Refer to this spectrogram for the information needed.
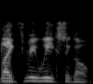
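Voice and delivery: ordinary talk, nothing marked

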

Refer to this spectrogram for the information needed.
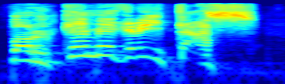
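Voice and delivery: high, slow mock complaint; lightly hammed-up protest; acted complaint. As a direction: whine it slowly as the put-upon husband. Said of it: "cuando su viejo les diga".

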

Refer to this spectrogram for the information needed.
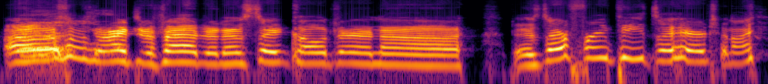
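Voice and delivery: high squeaky Alvin-like voice; chipmunk voice. Retold or imitated. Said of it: "you just gave me fucking [name]".

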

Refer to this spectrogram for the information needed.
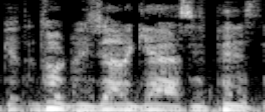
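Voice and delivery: repo men calling out. Retold or imitated. Repo men talking about the stranded driver, imitated urgent voice.

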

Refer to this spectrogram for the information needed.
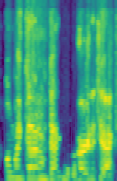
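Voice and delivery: high, fast mock panic over a heart attack; mock dramatic mom. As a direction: ham up a mom's fake dying.

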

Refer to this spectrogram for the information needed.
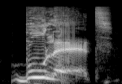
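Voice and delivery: put-on loud Persian-accented shout. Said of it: "With a deep Persian accent".

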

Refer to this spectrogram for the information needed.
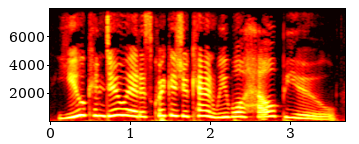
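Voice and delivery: bright, high cheer of encouragement; rally her like eager friends. Acted. Friends cheering Sheila on, high and eager.

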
